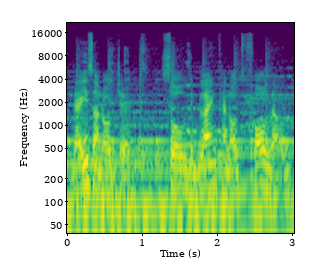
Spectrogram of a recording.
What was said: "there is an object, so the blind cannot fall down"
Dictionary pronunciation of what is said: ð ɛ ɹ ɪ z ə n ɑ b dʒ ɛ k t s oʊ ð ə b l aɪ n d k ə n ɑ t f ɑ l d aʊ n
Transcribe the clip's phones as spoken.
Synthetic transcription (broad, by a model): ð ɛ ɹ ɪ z ə n ɑ b dʒ ɛ k t s oʊ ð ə b l aɪ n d k ə n ɑ t f ɑ l d aʊ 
